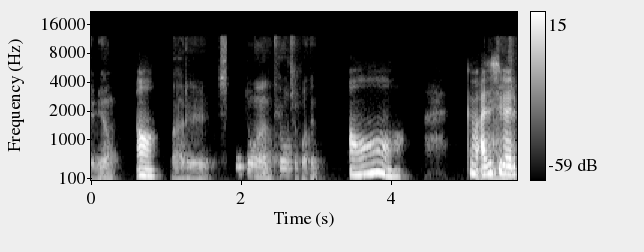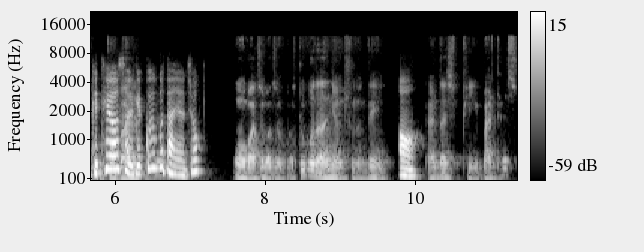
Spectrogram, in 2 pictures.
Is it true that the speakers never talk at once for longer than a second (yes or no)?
no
